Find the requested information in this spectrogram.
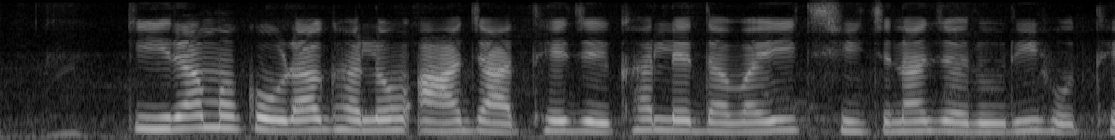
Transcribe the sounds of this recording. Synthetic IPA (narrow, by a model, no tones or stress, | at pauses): kiːɾãːməkoːɽaɡʱəlõʔaːd͡ʒaːt̪ʰed͡ʒeːkʰəɾled̪əʋaːit͡ʃʰĩːt͡ʃnazəɾuːɾiɦoːt̪ʰeː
